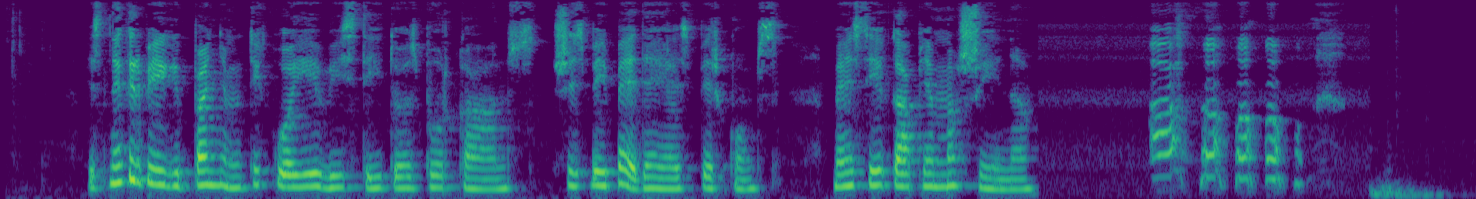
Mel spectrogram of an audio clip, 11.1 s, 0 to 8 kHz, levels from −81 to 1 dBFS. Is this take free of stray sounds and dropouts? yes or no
no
